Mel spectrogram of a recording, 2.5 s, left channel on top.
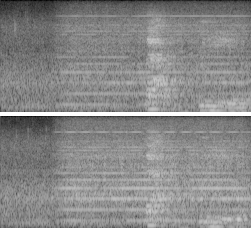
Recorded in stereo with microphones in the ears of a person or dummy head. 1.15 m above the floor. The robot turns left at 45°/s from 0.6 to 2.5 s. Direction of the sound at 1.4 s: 155° right.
